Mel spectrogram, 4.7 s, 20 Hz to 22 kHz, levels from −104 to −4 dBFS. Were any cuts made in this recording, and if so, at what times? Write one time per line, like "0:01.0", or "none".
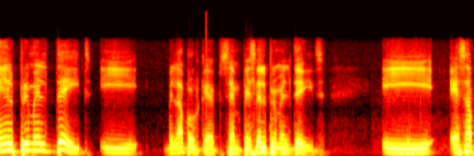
0:00.9
0:02.6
